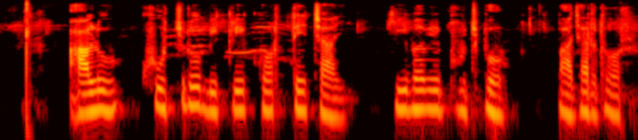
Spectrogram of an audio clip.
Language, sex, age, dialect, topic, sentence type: Bengali, male, 25-30, Rajbangshi, agriculture, question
